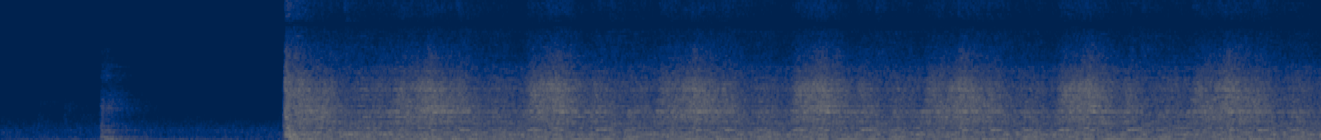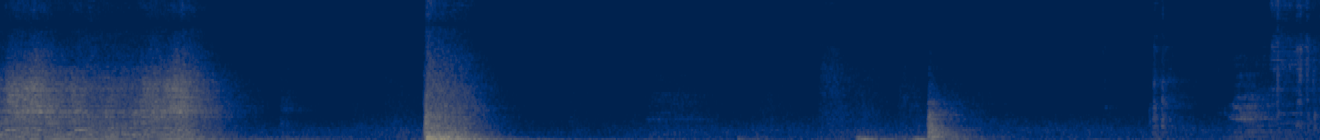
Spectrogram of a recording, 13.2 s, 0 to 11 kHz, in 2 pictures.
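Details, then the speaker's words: 1967 Chevy Impala with a 283 from a 1965 Chevelle that sat 40 years: steady cranking for about six seconds, never catching. Long cranking, no start. "I had the distributor off. I'm gonna turn it on now. I was just trying to get a little bit of oil pumped up."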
